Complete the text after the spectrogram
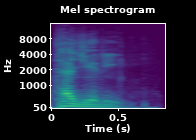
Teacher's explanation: تجری را ترقیق است چون کسره داره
